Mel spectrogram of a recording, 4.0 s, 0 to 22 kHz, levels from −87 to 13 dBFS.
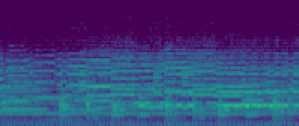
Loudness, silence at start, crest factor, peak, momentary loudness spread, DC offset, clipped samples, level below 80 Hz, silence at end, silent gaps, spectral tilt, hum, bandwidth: -31 LUFS; 0 s; 14 dB; -18 dBFS; 9 LU; under 0.1%; under 0.1%; -60 dBFS; 0 s; none; -3.5 dB/octave; 60 Hz at -60 dBFS; 12 kHz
